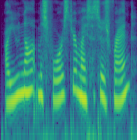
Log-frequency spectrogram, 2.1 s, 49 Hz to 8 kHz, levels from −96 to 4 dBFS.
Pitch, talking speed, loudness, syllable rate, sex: 245 Hz, 230 wpm, -16 LUFS, 6.2 syllables/s, female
